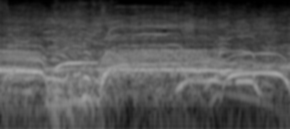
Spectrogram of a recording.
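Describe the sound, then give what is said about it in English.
A dense crowd of young people, many of them college-age, cheers and whoops on the streets of Boston, cheering for martial law, many overlapping voices rising and falling in pitch, loud and continuous with no pauses. “the airwaves showed crowds of Bostoners, many of them college-age kids, half naked and half drunk, actually cheering for martial law.”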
